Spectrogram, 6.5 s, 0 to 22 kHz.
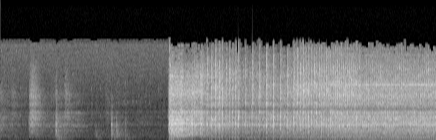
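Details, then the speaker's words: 1973 Tecumseh snow blower engine after carburetor refit, full choke, mid throttle: fires after a few weak turns, runs with a raspy hissing suck over an uneven patter; no fuel leakage, source unknown. "it is making a horrible streching sound now I don't know what that is might have to investigate that"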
